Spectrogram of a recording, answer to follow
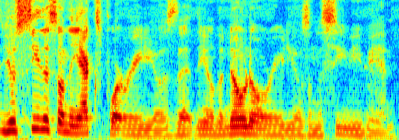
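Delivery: normal talking voice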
